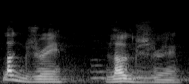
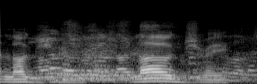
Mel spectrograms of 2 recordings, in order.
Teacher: luxury a three syllable word can have its middle syllable removed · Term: elision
